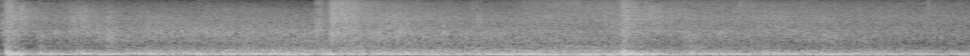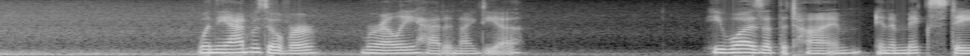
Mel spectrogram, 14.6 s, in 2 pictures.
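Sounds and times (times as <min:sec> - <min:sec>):
gunfire: 0:00.0 - 0:06.9
car explosion: 0:00.0 - 0:08.8
speech: 0:08.8 - 0:11.2, 0:12.6 - 0:14.5.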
